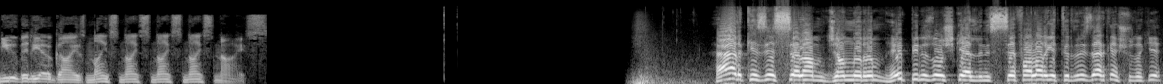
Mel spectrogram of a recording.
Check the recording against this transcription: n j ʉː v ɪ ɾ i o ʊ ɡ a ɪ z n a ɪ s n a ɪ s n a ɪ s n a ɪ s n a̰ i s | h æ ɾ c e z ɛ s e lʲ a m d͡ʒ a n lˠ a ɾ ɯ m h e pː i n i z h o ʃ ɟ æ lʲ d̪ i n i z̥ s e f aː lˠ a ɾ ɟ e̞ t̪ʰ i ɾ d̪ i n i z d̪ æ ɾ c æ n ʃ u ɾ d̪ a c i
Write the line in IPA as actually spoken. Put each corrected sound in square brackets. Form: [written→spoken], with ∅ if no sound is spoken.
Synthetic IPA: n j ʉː v ɪ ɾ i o ʊ ɡ a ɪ z n a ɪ s n a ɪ s n a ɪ s n a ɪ s n a̰ [i→ɪ] s | h æ ɾ c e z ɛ s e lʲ a m d͡ʒ a n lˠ a ɾ ɯ m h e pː i n i z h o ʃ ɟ æ lʲ d̪ i n i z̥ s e f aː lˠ a ɾ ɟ e̞ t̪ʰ i ɾ d̪ i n i z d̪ æ ɾ c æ n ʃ u ɾ d̪ a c i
